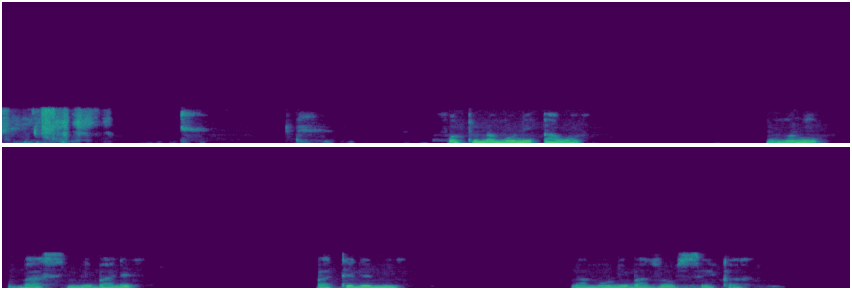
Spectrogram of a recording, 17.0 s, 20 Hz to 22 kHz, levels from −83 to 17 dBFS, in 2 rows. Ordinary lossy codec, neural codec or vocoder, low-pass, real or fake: Opus, 64 kbps; none; 5.4 kHz; real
